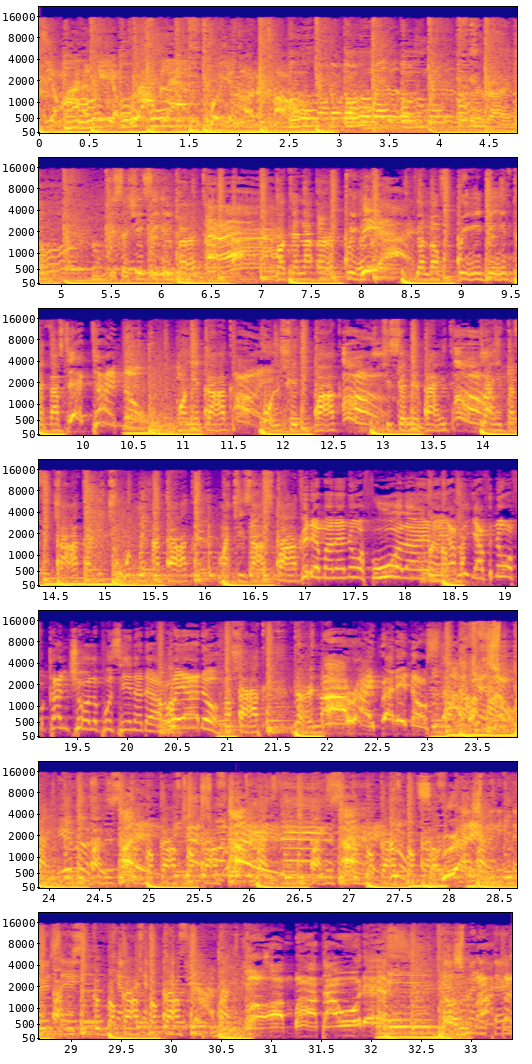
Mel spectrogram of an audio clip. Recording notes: Live from Cash Money Thursday Portmore Jamaica.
